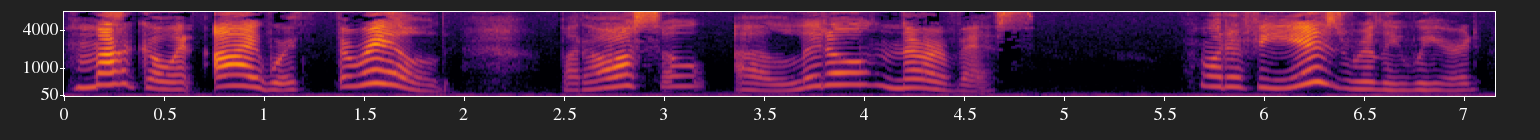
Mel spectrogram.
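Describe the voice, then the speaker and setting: Female children's narrator: bright, high, very expressive scripted read-aloud. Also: unhurried, no room sound. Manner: animated, expressive.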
